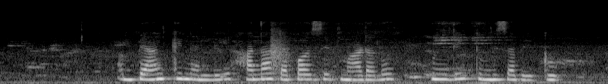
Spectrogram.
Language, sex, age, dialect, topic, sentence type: Kannada, female, 25-30, Mysore Kannada, banking, statement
